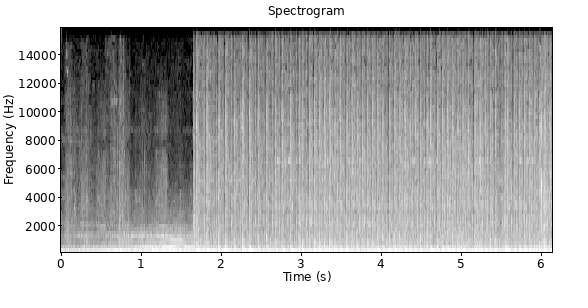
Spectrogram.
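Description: A machine gun in Halo 4 fires a sustained rapid stream of shots, loud and close, beginning abruptly after a brief quieter moment and running without pause to the end.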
